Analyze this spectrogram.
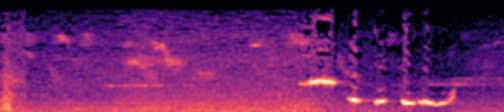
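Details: A male lyrebird sings his most complex song to attract females, mimicking forest sounds such as a camera shutter and motor drive: a clear high whistle, then five quick descending liquid notes with swooping slurs, over faint hiss.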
